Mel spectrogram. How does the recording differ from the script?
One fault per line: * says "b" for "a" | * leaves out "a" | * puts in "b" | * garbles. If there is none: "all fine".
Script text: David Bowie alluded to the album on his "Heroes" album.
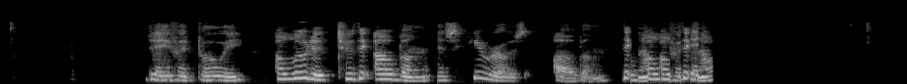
* leaves out "on"
* garbles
